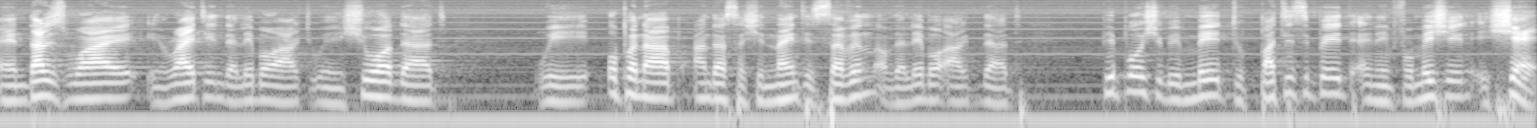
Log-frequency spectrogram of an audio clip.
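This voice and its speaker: There is audible room echo around a man's voice. His loudness swings widely. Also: moderate pace. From Ghana. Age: 70s. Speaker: conference speaker, labour law expert. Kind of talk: conference speech.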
